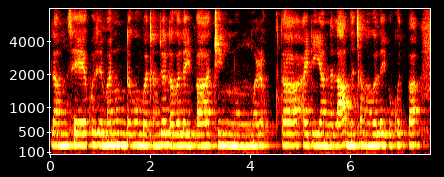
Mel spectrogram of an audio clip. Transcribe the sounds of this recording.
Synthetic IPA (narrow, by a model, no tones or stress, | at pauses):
lamseɐkʰojsemɐnuŋdɐɡombɐt͡ʃɐŋd͡ʒɐlːɐɡɐlɐjbɐt͡ʃiŋnuŋmɐɾɐk̚tɐhajdijamnɐlamnɐt͡ʃɐŋɐɡɐlɐjbɐkʰot̚pɐ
